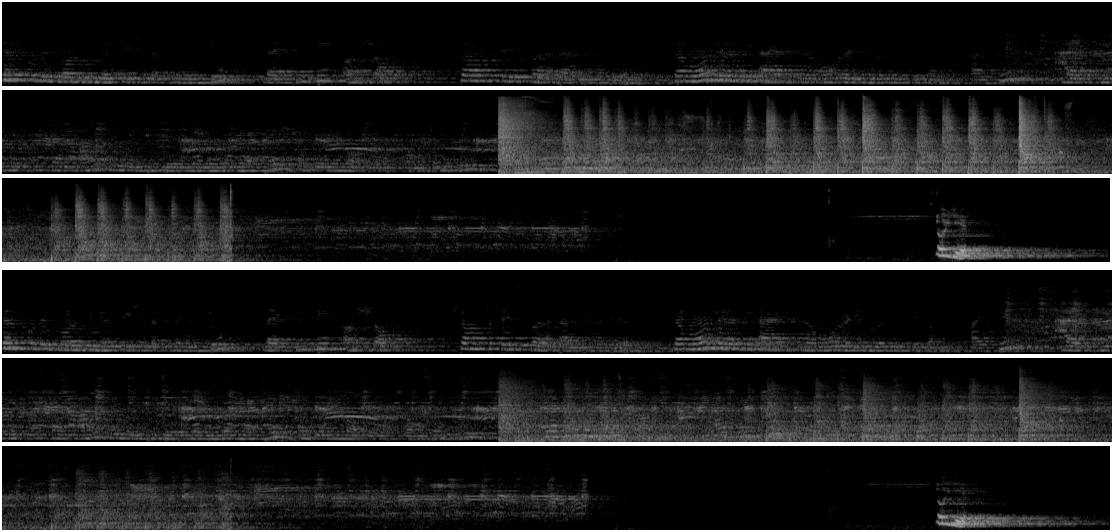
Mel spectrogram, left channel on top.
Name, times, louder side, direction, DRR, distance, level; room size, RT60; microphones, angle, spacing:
voice 1, 0.0-2.3 2.6-3.8 4.5-6.3 6.7-9.4 9.7-10.2 10.6-11.3 11.6-15.8 16.2-17.6 18.2-21.1, right 1 dB, 90° right, -2 dB, 3.1 m, -47 dB
sound 1, 10.0-28.1, right 6 dB, 35° right, 0.5 m, -49 dB
sound 2, 16.1-24.5, left 7 dB, 85° left, 0.5 m, -38 dB
voice 2, 30.8-31.8, left 1 dB, 50° left, 5 dB, 1.0 m, -33 dB
18.0 x 7.6 x 9.2 m, 2.5 s
head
